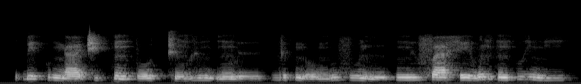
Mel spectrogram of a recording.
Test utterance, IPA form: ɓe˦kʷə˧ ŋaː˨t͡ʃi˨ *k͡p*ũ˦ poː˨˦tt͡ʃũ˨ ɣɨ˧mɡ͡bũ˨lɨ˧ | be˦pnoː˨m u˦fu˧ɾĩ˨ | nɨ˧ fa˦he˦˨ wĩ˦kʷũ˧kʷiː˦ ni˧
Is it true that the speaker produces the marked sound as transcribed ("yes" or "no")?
yes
